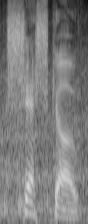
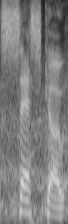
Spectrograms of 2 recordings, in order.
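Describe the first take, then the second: First: The name is said with 'sh' sounds. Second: The name is said with plain 's' sounds. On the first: "I'm told it's pronounced Šeško, sort of a la Sean Connery" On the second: "is written Sesko"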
